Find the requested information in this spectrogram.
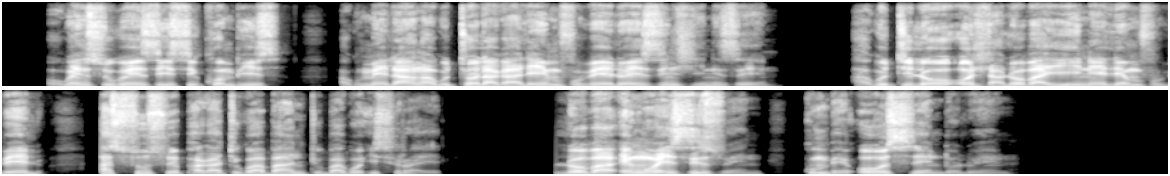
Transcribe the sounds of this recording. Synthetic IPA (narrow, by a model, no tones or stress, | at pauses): ɔ̰ɣwent͡sʼuɣuezijisikʰombʱisḁː | ɣumɛlaŋaɣutʰɔlaɣalɛiɱvuβɛlɔezind͡ɮʱinizenu | a̰ɣutʰilɔwɔʔɔɮalɔβajinɛleɱvuβɛlɔ | asuswɛpʰaɣatʰiɣwaβantʼuβaɣoʔisra̰jḛːli | lɔβaʔɛŋɔwezizweni | ɣumbʱɛʔɔsɛndʱɔlwɛːnu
